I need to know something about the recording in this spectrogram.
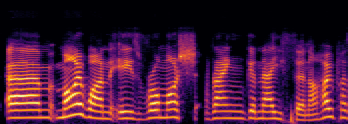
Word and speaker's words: Ranganathan: My one is Ramesh Ranganathan. I hope I said it right. I Done well. absolutely love him. Did I say it right? Yeah. Ramesh Ramesh Ranganathan, Ranganathan.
